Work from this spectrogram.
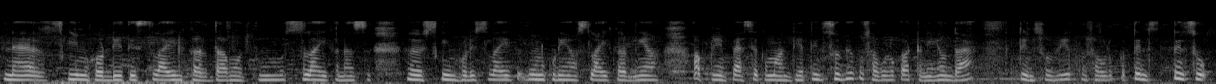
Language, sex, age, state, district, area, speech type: Dogri, female, 18-30, Jammu and Kashmir, Kathua, rural, spontaneous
